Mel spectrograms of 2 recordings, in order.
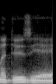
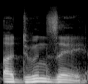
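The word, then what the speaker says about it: Odunze: I could absolutely see Rome Aduzie having himself a fucking game. What did you say? Rome Adunze. I can't pronounce his name. Adunze. Yeah. You said Oduzie.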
